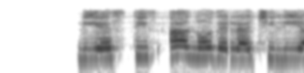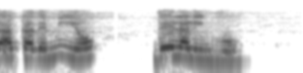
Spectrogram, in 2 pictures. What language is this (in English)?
Esperanto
